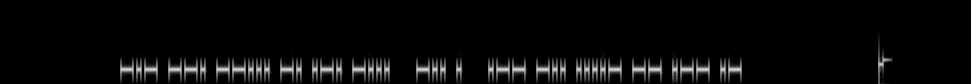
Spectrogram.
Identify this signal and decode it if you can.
Morse code, heard as a keyed tone, about 30 wpm, 700 Hz. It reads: KG7NRB DE WD4MWA
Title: USA Callsign DE Callsign 30wpm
